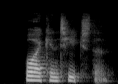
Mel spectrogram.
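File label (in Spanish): Voice Acting es F, Spanish, female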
